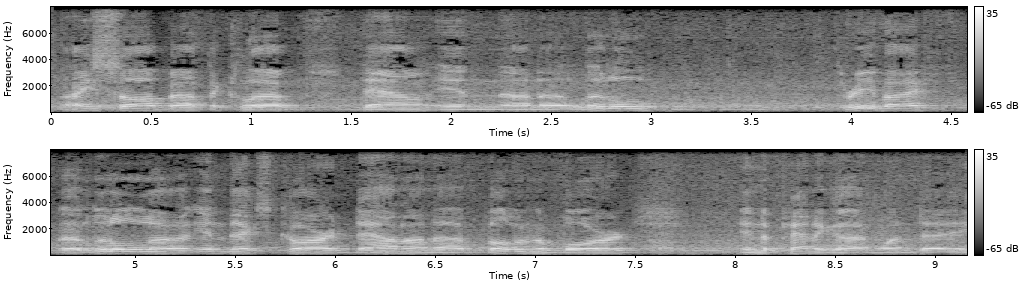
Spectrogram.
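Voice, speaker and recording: An older man reminiscing informally to a gathering as a long-time club member, halting and pausing as he goes. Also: medium pitch. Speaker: founding member of a hobby club. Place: restaurant luncheon room. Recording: noisy room, air conditioning hum.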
